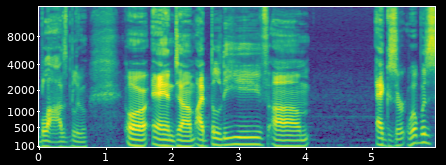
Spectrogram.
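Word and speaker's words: BlazBlue: It was developed by the people that did Blaze Blue or Blaz Blue, if you will. Because apparently that's the correct way to say it, Blaz Blue.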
